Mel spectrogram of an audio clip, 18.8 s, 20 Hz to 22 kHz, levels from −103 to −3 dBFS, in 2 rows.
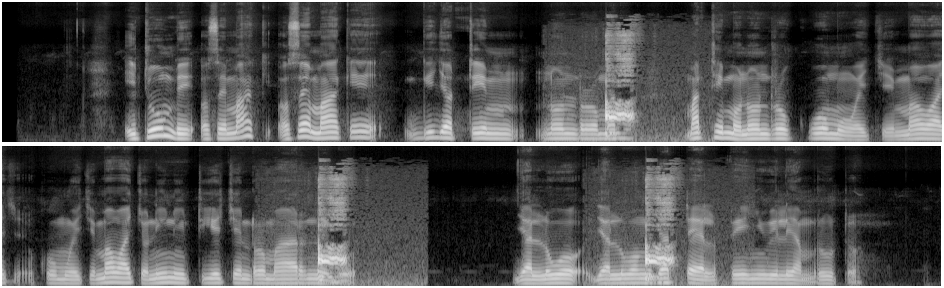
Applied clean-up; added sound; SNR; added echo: none; Fart; -1 dB; none.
